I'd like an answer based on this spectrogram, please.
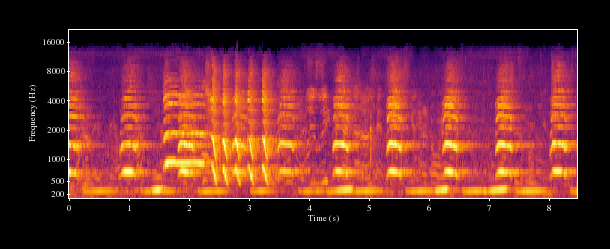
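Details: Captive siamangs at the Nashville Zoo give loud, honking whoops, with a quick burst of falling, barking notes in the middle.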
